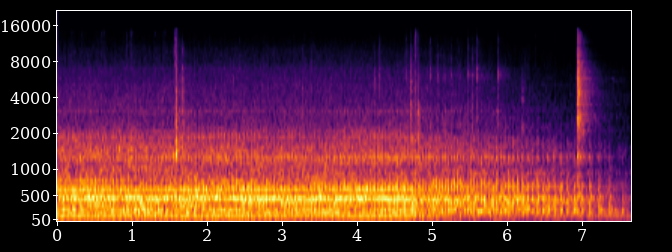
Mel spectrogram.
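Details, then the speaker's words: Lathe threading a Jacobs chuck arbor: steady whirring with fast rough flutter about four beats a second, fading as the lathe slows; two slightly loose drive belts making noise. "That noise you hear is my belt. I got 2 drive belts, and when they get a little loose, they start making that noise."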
